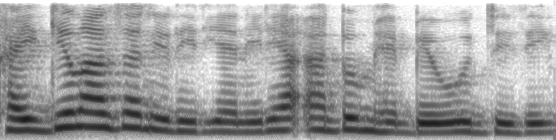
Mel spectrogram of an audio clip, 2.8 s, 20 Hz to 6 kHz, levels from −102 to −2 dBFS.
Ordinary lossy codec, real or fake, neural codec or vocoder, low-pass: none; fake; autoencoder, 22.05 kHz, a latent of 192 numbers a frame, VITS, trained on one speaker; 5.4 kHz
